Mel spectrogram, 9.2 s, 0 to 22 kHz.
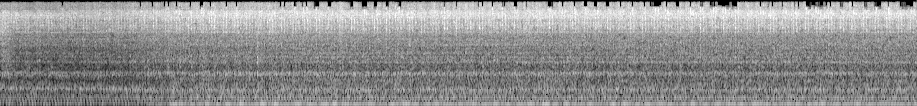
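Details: VW Golf 4 1.6L 16v 105hp petrol idling after a start-up whistle faded within 2–3 minutes: light, regular clack about three times a second, which the owner suspects comes from the timing side; cause undetermined.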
